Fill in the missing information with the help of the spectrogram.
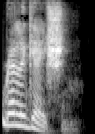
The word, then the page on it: relegation: British English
